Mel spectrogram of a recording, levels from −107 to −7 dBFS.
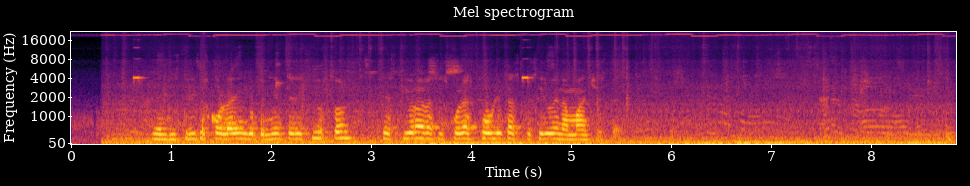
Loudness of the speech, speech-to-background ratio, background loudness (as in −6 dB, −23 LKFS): −20.5 LKFS, 10.0 dB, −30.5 LKFS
